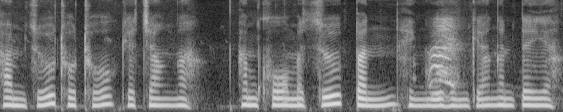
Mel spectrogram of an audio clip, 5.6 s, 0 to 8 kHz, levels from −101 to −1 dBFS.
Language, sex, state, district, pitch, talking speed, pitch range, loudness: Wancho, female, Arunachal Pradesh, Longding, 185 Hz, 180 wpm, 175-190 Hz, -20 LUFS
